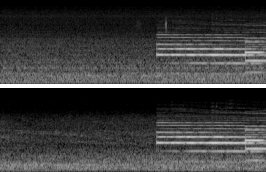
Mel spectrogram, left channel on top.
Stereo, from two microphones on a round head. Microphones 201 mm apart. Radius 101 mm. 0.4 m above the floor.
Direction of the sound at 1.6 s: Centre (ahead or behind).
